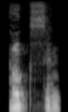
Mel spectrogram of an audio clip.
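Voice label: "Huksen", Proto-Indo-European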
